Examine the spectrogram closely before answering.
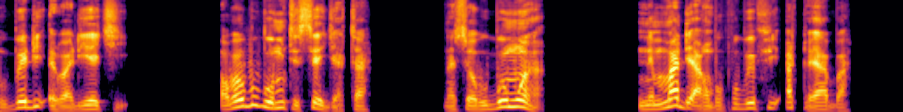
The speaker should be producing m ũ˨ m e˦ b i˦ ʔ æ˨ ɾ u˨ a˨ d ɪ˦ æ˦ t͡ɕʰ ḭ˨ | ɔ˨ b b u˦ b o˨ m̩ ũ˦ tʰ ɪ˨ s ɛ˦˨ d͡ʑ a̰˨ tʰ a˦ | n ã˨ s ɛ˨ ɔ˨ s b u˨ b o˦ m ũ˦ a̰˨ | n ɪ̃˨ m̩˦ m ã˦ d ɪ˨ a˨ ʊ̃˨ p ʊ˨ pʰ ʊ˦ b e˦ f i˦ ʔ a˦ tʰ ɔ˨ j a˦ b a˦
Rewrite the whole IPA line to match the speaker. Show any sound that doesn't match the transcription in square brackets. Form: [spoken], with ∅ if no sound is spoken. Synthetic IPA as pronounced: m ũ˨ [b] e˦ [d] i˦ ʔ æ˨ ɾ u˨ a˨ d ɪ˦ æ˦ t͡ɕʰ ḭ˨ | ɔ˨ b b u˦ b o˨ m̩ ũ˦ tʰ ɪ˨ s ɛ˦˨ d͡ʑ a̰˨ tʰ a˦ | n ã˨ s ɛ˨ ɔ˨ [∅] b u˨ b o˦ m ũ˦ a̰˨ | n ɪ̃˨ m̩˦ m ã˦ d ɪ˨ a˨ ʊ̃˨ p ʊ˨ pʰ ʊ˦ b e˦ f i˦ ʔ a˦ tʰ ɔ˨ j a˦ b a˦

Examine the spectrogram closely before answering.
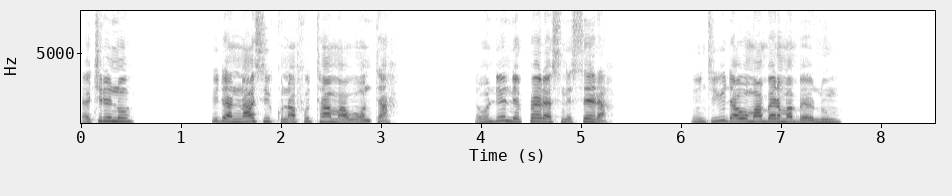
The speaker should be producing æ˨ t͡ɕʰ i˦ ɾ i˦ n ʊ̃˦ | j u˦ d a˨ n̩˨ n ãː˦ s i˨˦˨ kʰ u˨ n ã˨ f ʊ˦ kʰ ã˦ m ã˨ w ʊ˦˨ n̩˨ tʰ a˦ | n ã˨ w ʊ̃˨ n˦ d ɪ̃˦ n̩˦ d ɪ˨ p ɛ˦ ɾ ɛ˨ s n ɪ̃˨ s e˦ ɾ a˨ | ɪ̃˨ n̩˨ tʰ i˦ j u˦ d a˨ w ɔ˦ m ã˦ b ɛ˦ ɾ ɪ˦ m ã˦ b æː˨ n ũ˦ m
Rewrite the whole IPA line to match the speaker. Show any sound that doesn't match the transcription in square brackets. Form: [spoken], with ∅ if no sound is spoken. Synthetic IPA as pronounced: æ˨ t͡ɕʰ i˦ ɾ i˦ n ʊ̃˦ | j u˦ d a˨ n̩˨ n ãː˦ s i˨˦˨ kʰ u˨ n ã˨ f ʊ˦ [tʰ] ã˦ m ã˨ w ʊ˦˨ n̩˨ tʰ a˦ | n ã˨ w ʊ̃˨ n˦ d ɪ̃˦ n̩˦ d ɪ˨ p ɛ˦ ɾ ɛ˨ s n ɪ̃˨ s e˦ ɾ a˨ | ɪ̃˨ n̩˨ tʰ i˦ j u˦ d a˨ w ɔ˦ m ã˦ b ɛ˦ ɾ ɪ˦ m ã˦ b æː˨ n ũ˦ m

